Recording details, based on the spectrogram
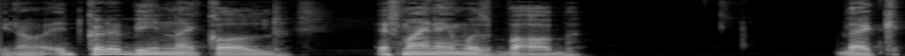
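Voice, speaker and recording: A man's fairly low, dark and mellow voice at a moderate pace, ordinary pitch variation, dry and close with no echo, in a very clean recording with a silent background. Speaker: music producer and film composer. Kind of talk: podcast interview. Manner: casual, many fillers.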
